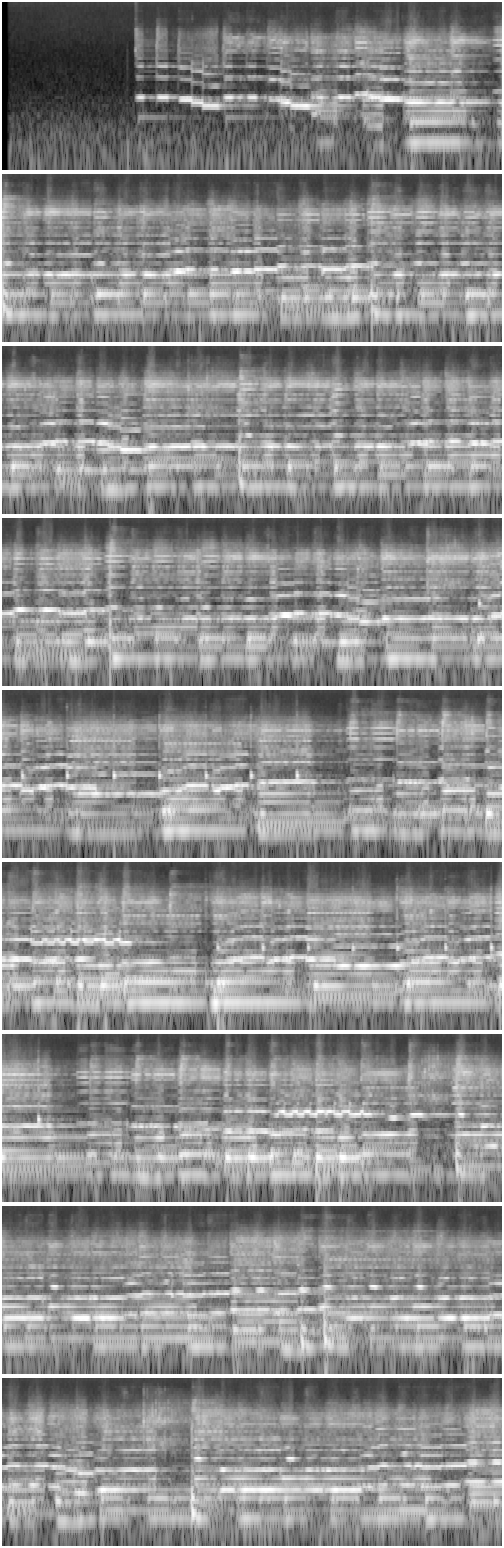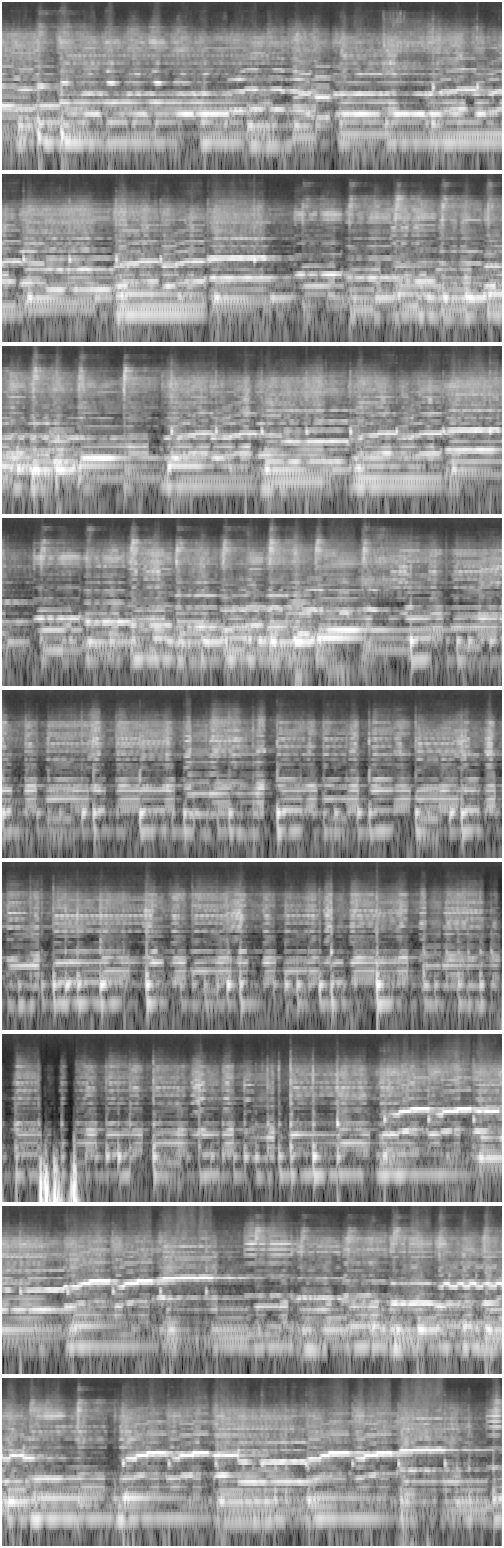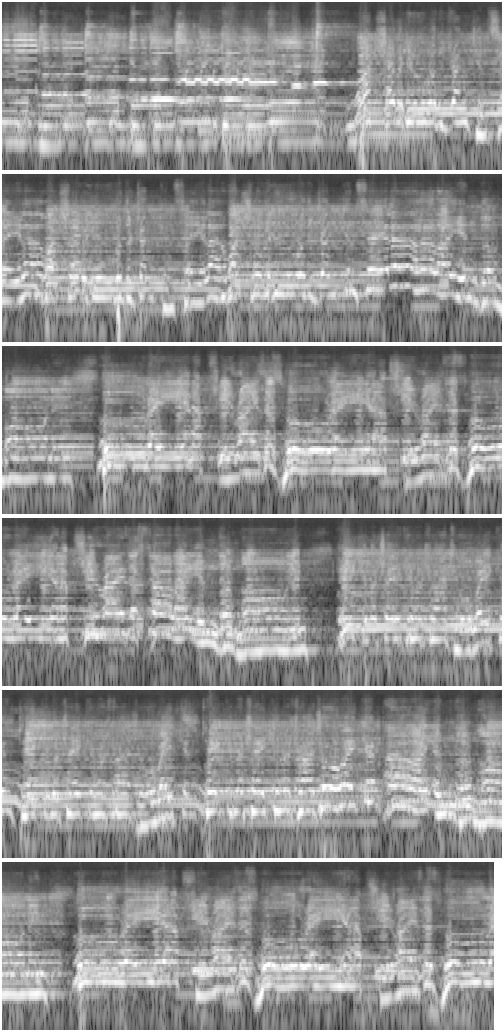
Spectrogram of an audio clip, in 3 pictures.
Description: TANZMUSIKEN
